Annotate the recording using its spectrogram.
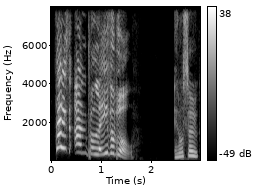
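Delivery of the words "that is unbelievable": high-pitched, emphatic amazement; amazed. Real, not acted. Marvelling at friend's thirty-two kilo loss, amazed.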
